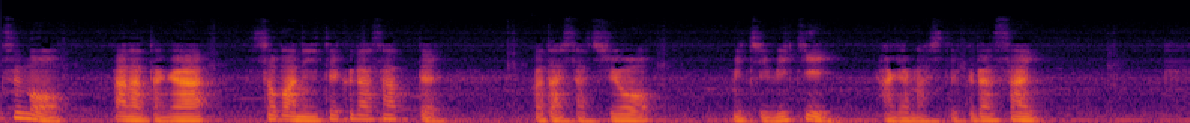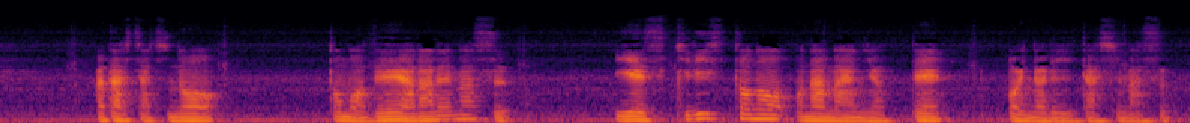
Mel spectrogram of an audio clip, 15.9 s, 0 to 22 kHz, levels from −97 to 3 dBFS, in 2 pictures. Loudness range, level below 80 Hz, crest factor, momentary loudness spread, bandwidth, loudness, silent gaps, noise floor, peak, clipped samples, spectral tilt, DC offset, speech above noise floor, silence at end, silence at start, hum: 5 LU; -52 dBFS; 22 dB; 24 LU; 8.8 kHz; -31 LUFS; none; -51 dBFS; -10 dBFS; under 0.1%; -7 dB/octave; under 0.1%; 20 dB; 0 s; 0 s; none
